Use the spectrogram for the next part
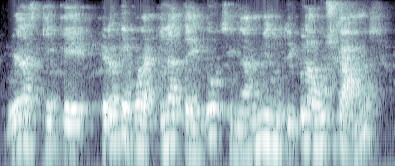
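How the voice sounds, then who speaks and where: Male preacher, high lively delivery, heavy room echo, faint background hum. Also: brisk, highs cut off. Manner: emphatic, addresses listeners as brothers and friends. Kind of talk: sermon. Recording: very echoey room, voice from far off.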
